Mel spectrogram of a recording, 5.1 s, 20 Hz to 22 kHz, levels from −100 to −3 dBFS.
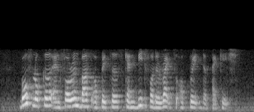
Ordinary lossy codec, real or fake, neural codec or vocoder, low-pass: none; real; none; 3.6 kHz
